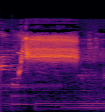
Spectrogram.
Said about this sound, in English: But for now, male red-winged blackbirds are the stars of the marsh.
